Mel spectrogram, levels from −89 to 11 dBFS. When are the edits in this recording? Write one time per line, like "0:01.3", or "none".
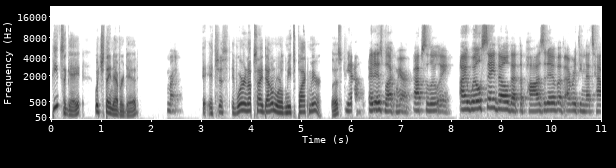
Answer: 0:08.1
